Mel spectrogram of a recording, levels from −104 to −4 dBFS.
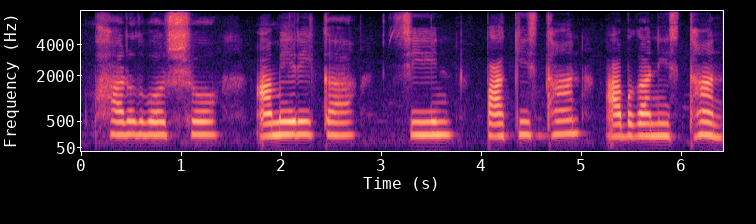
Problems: constant background noise, background conversations at intervals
